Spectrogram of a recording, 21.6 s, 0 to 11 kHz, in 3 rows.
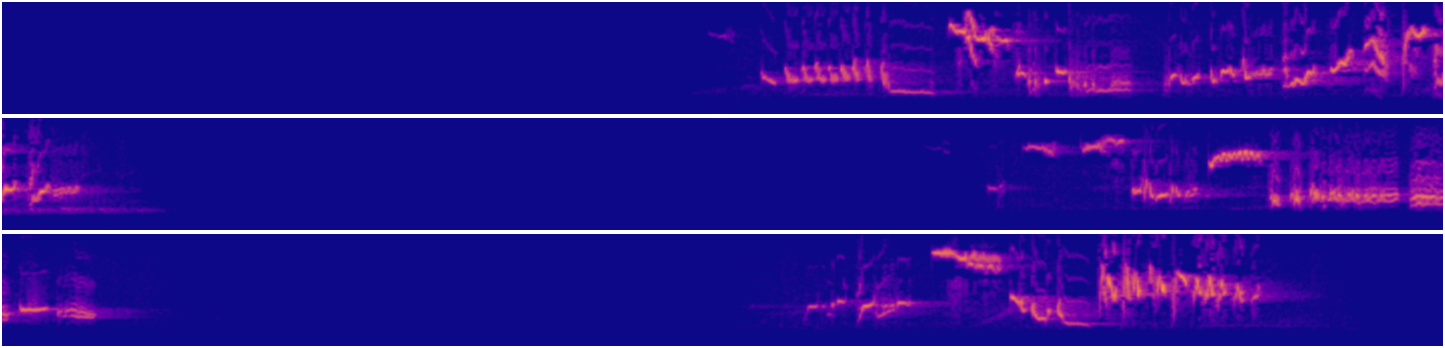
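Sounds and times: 
European robin singing: 0:03.6 - 0:07.9, 0:12.1 - 0:15.0, 0:18.3 - 0:20.8.

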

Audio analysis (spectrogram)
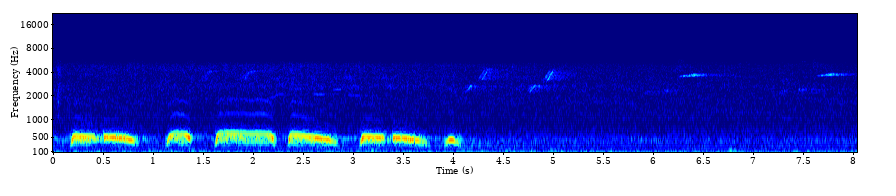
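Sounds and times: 
common wood pigeon cooing: 0:00.1 - 0:04.2.

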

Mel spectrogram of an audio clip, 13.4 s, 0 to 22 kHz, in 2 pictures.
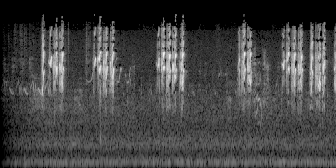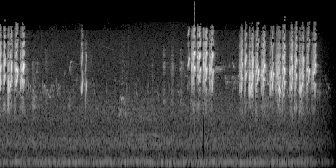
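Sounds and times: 
barn swallow twittering chirps: 0:00.5 - 0:09.3, 0:09.9 - 0:13.3.

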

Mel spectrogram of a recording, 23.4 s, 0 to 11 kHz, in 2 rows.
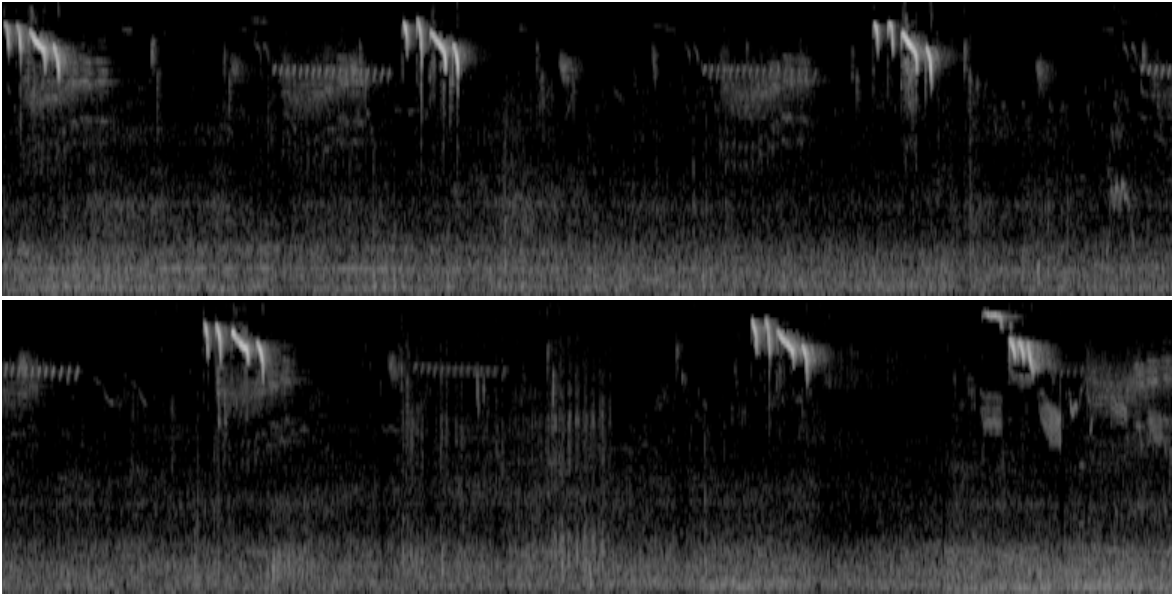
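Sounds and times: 
bird chirping: 0:00.0 - 0:17.6, 0:18.2 - 0:23.3.

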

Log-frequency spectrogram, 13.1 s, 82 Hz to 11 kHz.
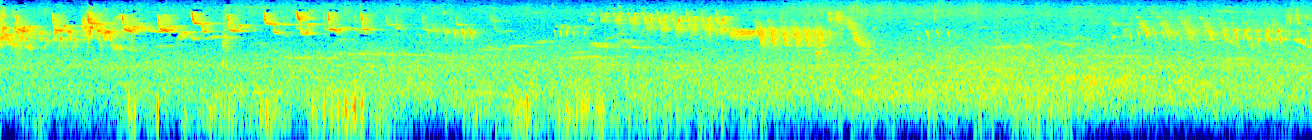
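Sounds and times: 
common chaffinch song: 0:00.0 - 0:13.1
steady outdoor background noise: 0:00.0 - 0:13.1.

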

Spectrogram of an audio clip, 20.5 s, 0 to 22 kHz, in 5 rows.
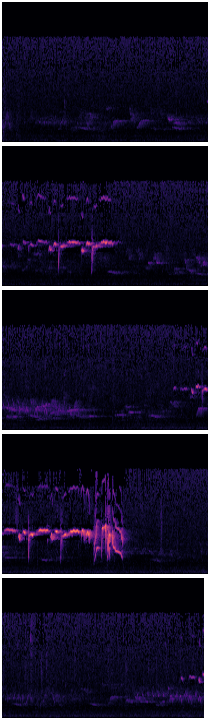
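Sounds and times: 
steady low background hiss: 0:00.0 - 0:20.5
high thin bird chirps with sharp downward ticks: 0:12.0 - 0:14.8.

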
